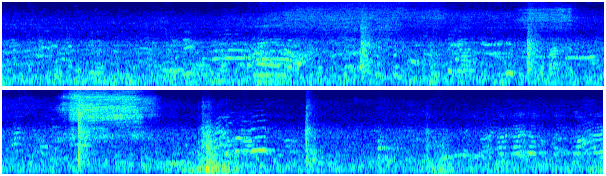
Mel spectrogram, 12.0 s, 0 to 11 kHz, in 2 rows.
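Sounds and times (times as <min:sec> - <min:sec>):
train passing through water hiss: 0:02.4 - 0:07.7.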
